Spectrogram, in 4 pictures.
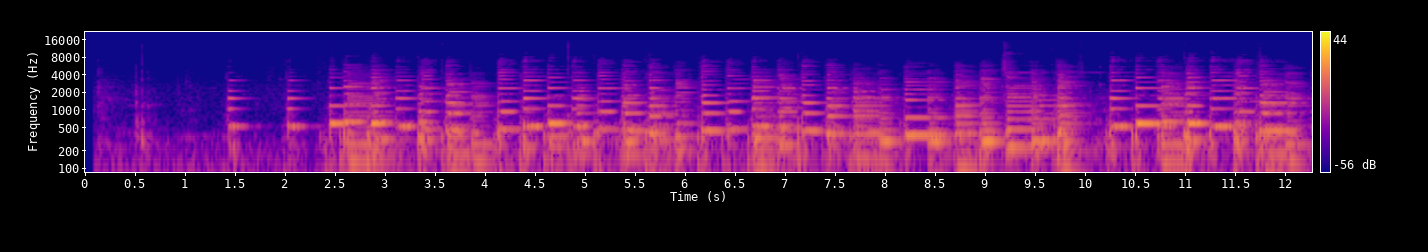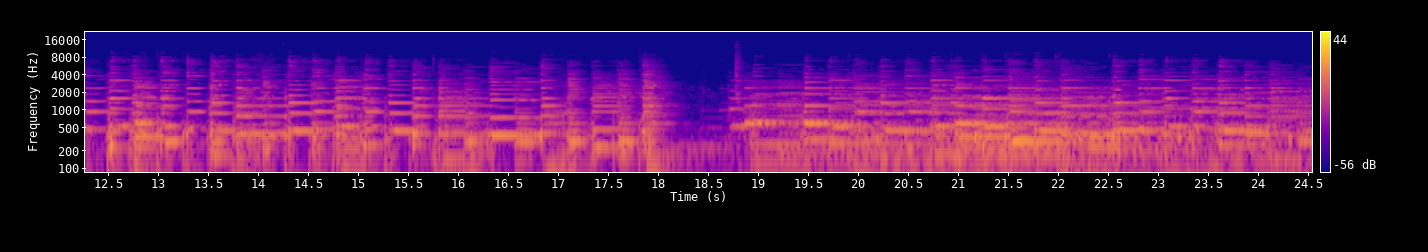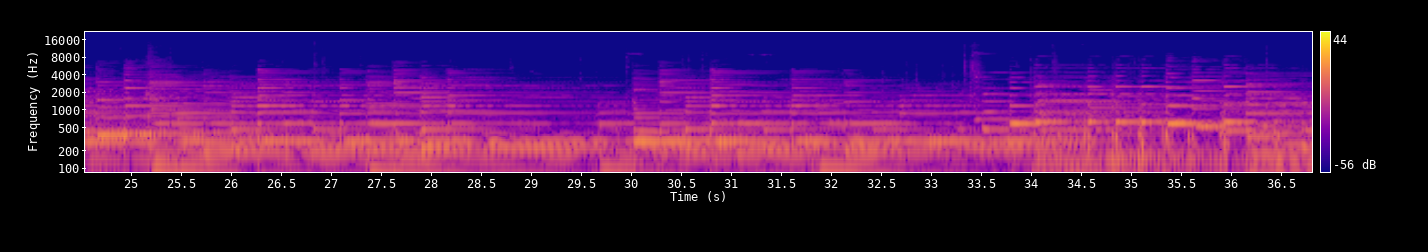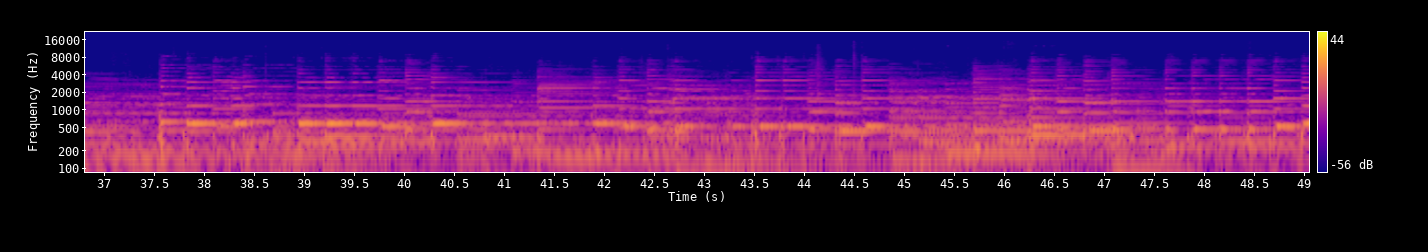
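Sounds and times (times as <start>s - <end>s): digital piano playing: 1.4s - 49.0s.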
